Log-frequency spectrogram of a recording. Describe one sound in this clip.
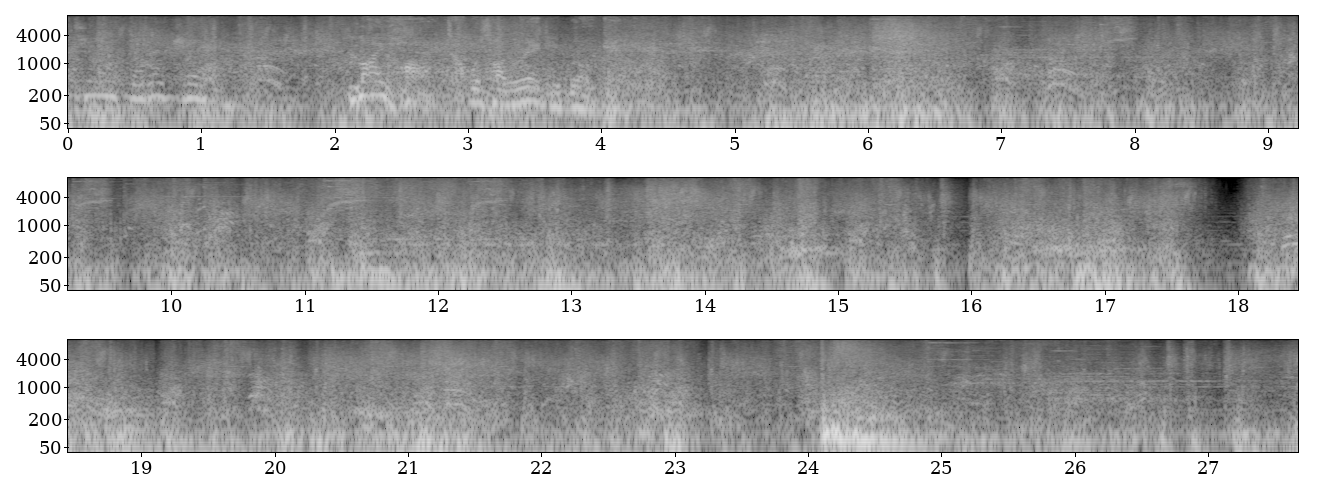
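Spell effects and weapon hits crackle and clash in a game battle.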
